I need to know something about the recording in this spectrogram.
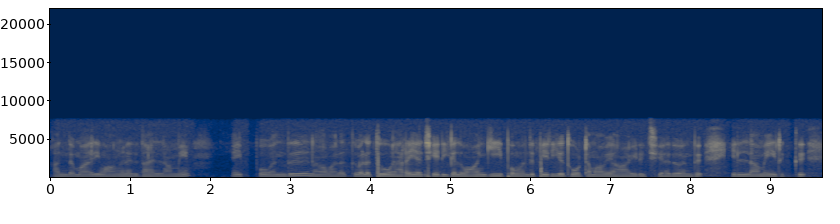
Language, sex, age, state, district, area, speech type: Tamil, female, 18-30, Tamil Nadu, Mayiladuthurai, urban, spontaneous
